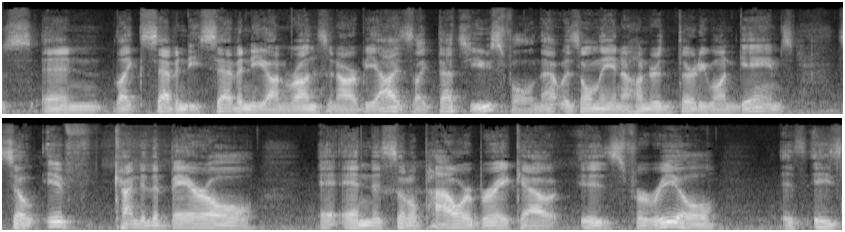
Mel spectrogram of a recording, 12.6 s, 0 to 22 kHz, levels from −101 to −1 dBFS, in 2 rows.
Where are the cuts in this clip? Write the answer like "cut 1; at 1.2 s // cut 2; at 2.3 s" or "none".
cut 1; at 7.1 s

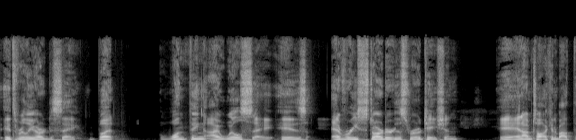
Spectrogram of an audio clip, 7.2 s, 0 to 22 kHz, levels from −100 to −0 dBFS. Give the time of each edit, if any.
cut 1; at 4.9 s

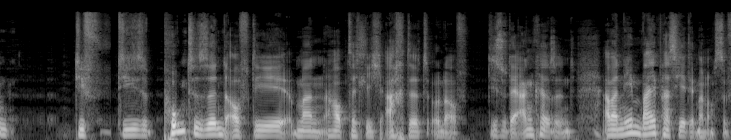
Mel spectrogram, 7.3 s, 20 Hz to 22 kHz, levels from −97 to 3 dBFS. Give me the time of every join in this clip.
cut 1; at 1.1 s

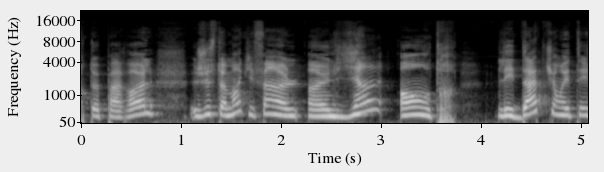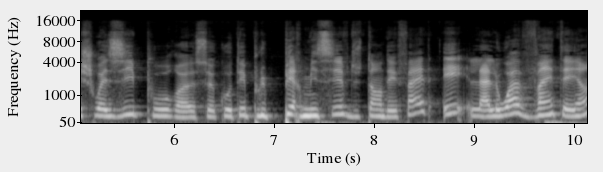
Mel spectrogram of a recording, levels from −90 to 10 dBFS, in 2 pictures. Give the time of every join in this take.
none

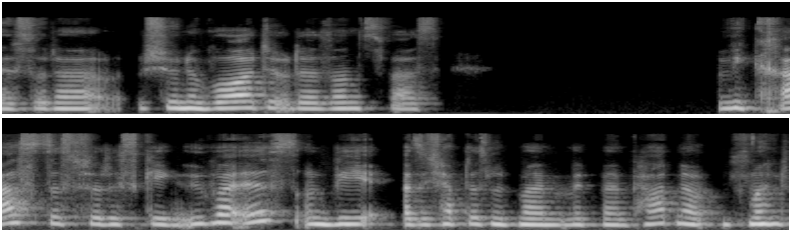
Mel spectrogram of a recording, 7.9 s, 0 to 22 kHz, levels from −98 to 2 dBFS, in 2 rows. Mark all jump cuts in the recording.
none

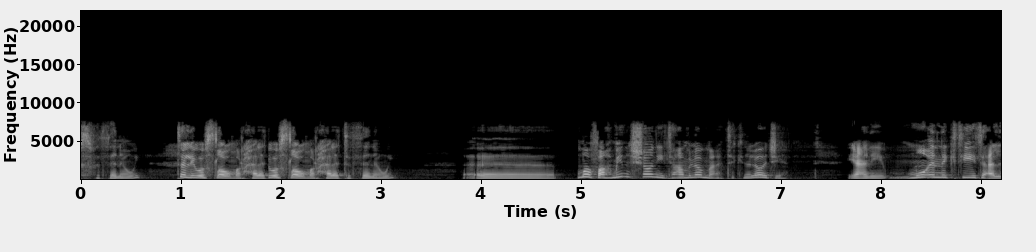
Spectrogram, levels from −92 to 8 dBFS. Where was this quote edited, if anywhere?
cut 1; at 1.0 s // cut 2; at 1.9 s // cut 3; at 5.0 s

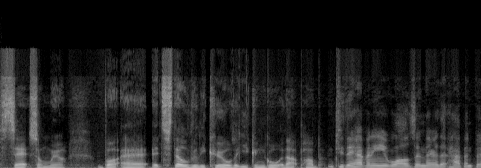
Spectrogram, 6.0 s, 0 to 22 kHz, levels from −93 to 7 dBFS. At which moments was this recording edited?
none

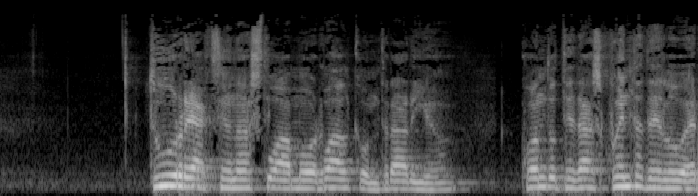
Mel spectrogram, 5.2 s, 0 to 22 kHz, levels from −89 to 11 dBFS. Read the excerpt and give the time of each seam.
cut 1; at 2.0 s // cut 2; at 2.4 s // cut 3; at 3.7 s

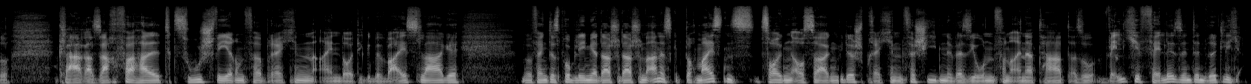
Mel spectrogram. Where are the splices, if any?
cut 1; at 1.7 s // cut 2; at 6.2 s // cut 3; at 8.4 s

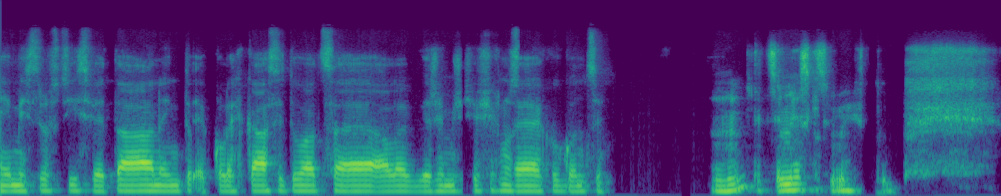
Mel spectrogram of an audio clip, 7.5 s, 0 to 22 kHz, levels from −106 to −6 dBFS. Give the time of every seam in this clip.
cut 1; at 1.4 s // cut 2; at 3.4 s // cut 3; at 3.9 s // cut 4; at 4.2 s // cut 5; at 6.1 s

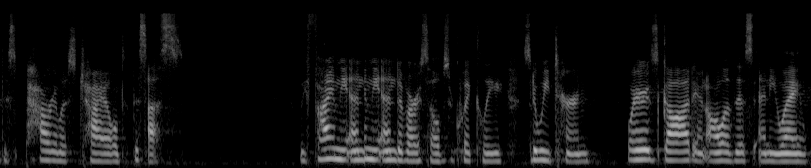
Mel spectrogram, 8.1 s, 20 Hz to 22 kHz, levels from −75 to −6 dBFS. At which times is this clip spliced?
cut 1; at 1.5 s // cut 2; at 3.6 s // cut 3; at 4.5 s // cut 4; at 5.3 s // cut 5; at 6.1 s

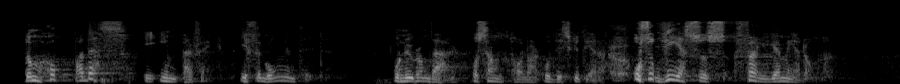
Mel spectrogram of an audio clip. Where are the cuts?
cut 1; at 1.4 s // cut 2; at 2.3 s // cut 3; at 4.1 s // cut 4; at 6.5 s

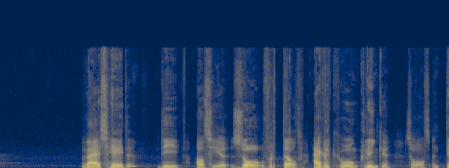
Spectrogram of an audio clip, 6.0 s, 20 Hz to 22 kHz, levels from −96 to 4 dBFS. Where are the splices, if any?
cut 1; at 4.0 s

